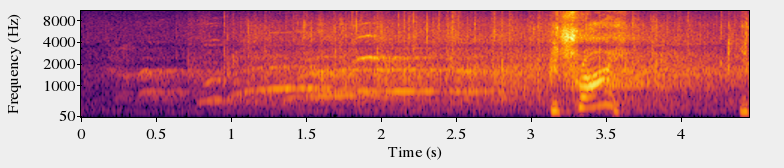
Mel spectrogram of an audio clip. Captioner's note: audience applauding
